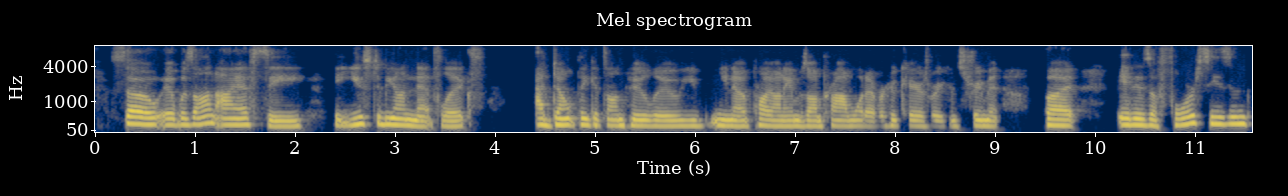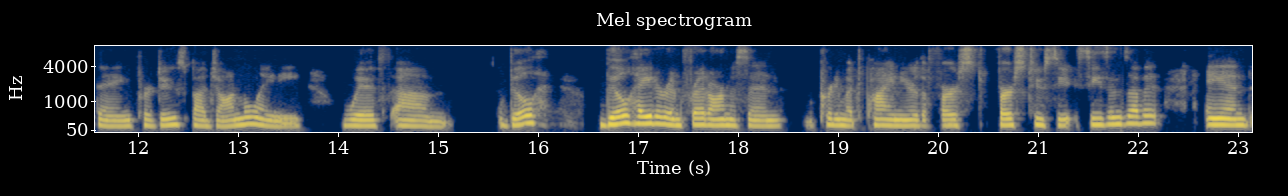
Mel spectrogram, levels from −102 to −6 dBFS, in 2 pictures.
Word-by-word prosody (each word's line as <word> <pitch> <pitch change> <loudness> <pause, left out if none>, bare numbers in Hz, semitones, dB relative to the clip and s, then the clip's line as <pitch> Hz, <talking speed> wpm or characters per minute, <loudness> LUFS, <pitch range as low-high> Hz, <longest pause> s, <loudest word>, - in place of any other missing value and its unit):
So, 195 -3 +4
it 175 0 0
was 180 0 -1
on 205 +4 +1
IFC; 175 -5 -1 0.3
It - - -3
used 195 +5 -1
to 205 - +1
be 185 0 +4
on 170 -3 +3
Netflix. 140 0 -3 0.6
I 175 - +3
don't 175 +2 +2
think 175 -2 +1
it's 165 -1 -5
on 160 0 0
Hulu, 150 -2 0
y 150 0 -4
you 155 0 0
know, 145 -1 -1
probably 165 -3 -2
on 145 0 -2
Amazon 145 0 -2
Prime, 145 -1 -3
whatever, 145 -1 -6
who 150 +1 -5
cares 145 -2 -7
where 145 - -6
you 140 - -13
can 145 0 -10
stream 150 +1 -2
it? 140 - -8 0.5
But 160 -2 +2 0.4
it 175 -1 +3
is 170 -1 +3
a 160 - +1
four-season 200 +4 +1
thing 145 -2 -2
produced 165 +3 -2
by 155 -3 -1
John 145 +2 -2
Mulaney 160 - 0 0.4
with, 155 -1 +1 0.2
um 145 -4 -3 0.5
Bill 195 +8 +4
H - - -19 0.6
Bill 195 +5 +7
Hader 205 -2 +6
and 165 -2 +2
Fred 175 0 +1
Armisen 155 -3 0 0.4
pretty 175 -2 -1
much 155 -2 -2
pioneer 155 -2 +1
the 150 - -7
first 160 +1 -4
first 170 0 +1
2 175 -2 +1
sea 165 +1 -4
seasons 190 +2 0
of 210 0 +3
it, 220 0 -1 0.5
and 175 -2 +6
160 Hz, 165 wpm, -25 LUFS, 150-180 Hz, 0.6 s, Bill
